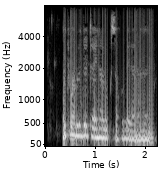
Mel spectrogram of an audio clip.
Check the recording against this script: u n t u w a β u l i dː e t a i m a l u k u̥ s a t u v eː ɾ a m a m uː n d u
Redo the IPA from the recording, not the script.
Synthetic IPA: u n t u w a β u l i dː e t a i n a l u k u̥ s a k u β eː ɾ a n a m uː n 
